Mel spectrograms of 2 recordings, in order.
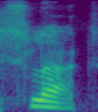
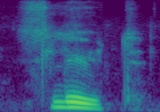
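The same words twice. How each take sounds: First: It is pronounced with English vowel and sounds. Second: It is pronounced with Swedish vowel and sounds.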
